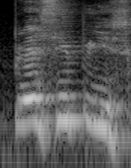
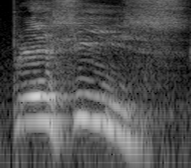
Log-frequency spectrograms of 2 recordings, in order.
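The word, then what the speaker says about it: précis: প্রেশাস মূল্যবান মূল্য, প্রেসিপিস খাড়া, প্রেসিস প্রেসি এসটা উচ্চারণ না প্রেসি বলে, মানে সংক্ষিপ্ত।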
